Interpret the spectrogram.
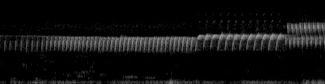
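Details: Canary with a long sustained rolling trill ('ngeroll') that steadily rises in loudness and shifts higher in pitch, against a low noisy background.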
